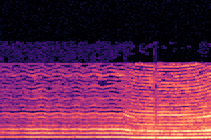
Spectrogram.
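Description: Erhu, the two-stringed Chinese bowed fiddle, holding one long bowed note that swells louder. About halfway through it slides down in pitch, then begins to slide back up near the end.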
